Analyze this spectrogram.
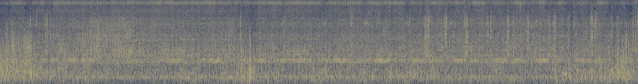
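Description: Bicycle rolling along a paved path, with tyre and wind noise and a steady, even-pitched hum throughout, plus a few faint ticks.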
